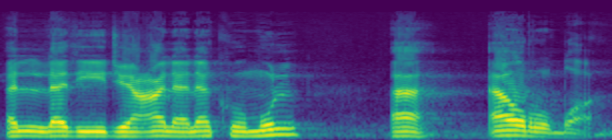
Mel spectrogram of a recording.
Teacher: The alif stays how it is, it's the ra that is heavy.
